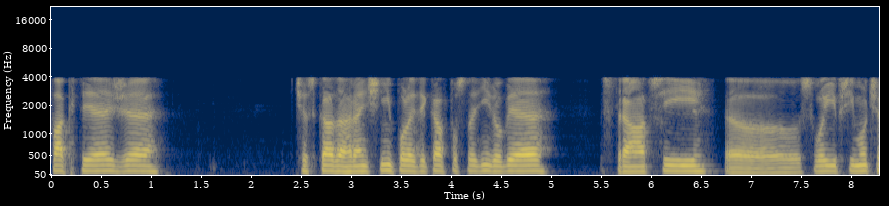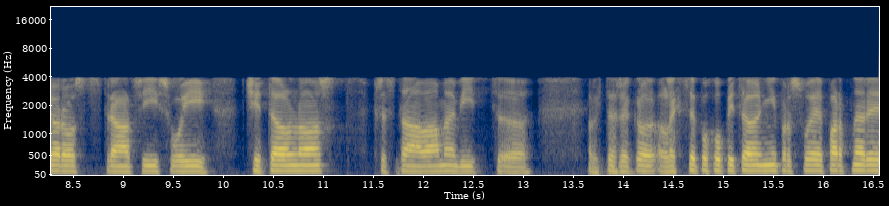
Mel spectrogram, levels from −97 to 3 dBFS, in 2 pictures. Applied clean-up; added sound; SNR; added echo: neural mask model DeepFilterNet 3.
